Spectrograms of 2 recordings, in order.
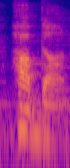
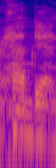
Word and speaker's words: Habdan: today i bring you hobdon or habdan however you want to say it i've heard it pronounced you know a couple different ways but um i say hobdon so whatever but here's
